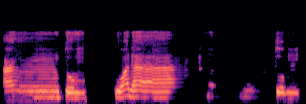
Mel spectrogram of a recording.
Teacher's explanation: উক্ত নুন সাকিন অথবা তানবিনকে নাকের ভিতর লুকাইয়া গুন্না করিয়া পড়িতে হয় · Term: ইকফা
